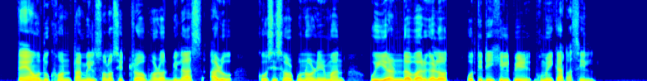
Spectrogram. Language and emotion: Assamese, neutral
